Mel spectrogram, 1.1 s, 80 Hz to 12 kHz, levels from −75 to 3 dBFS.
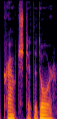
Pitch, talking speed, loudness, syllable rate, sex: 95 Hz, 210 wpm, -17 LUFS, 5.0 syllables/s, male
